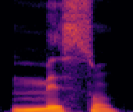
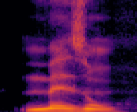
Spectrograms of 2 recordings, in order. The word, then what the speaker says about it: maison: un mot comme maison, je suis tenté de dire mais son avec un S sec. Mais en réalité, il faut faire un son de Z. Exactement. Tu touches à un point important. En français, le S entre deux voyelles se prononce comme un Z.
